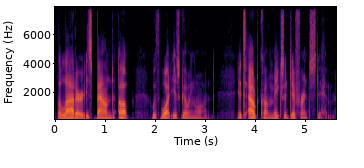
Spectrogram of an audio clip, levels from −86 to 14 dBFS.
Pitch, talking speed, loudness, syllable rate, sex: 90 Hz, 180 wpm, -24 LUFS, 5.6 syllables/s, male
